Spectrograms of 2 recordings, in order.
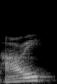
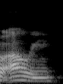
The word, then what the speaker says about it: Aoi: Nona, Light, and I have no idea how to pronounce that. Ari? Oh, Aoi.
